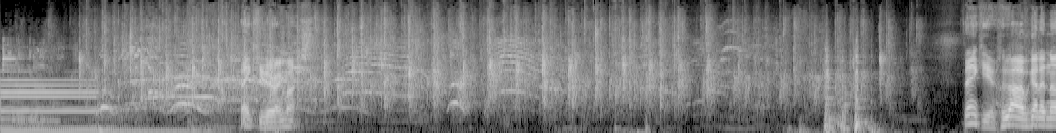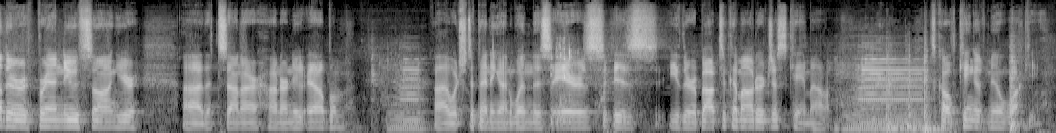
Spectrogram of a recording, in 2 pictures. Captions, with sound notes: [applause] Thank you very much. [applause] Thank you. We've got another brand-new song here that's on our new album, which depending on when this airs is either about to come out or just came out. It's called "King of Milwaukee."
